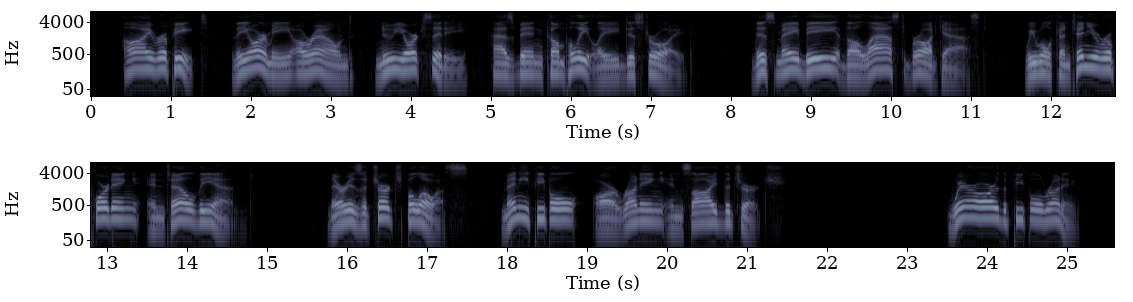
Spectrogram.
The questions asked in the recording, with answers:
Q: Where are the people running?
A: They are running inside a church.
